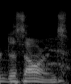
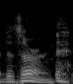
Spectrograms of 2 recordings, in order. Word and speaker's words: Dezern: favorite people are from Clay County and they're Dezarns, but they spell it the same exact way. And they're like, he's not a Dezarn, he's a Dezern.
